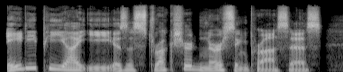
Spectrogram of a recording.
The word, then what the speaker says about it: ADPIE: ADPIE is often pronounced "ad pie".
